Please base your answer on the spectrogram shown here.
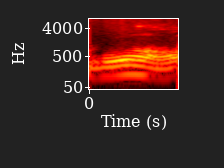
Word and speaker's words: Wall: My family always pronounced it wall, almost like the side of a building.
